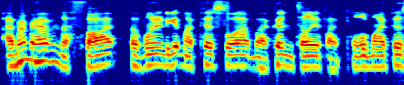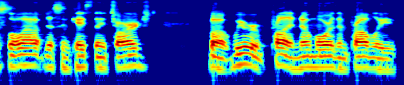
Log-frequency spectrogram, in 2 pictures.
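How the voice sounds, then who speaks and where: With no echo and the highs cut off, a deep-voiced Texan tells casual, meandering trail stories on a podcast, dotted with fillers and asides.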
